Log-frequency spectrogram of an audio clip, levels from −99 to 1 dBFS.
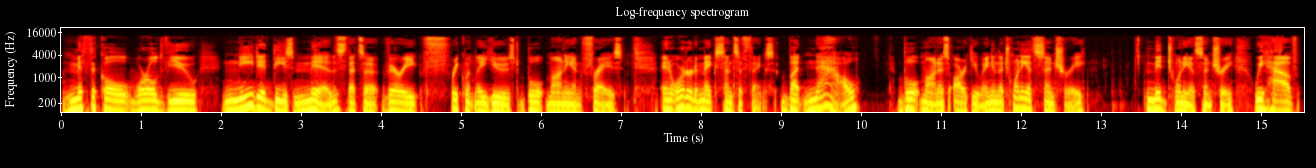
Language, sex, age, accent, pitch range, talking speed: English, male, 30-49, American, 105-125 Hz, 125 wpm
